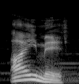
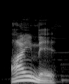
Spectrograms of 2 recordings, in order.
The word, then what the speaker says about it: Aemeath: Oh, she pronounces it Aemeath. Like an I, like the thing I have right there, and myth, like Mythbusters or something like that. Huh. Aemeath.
